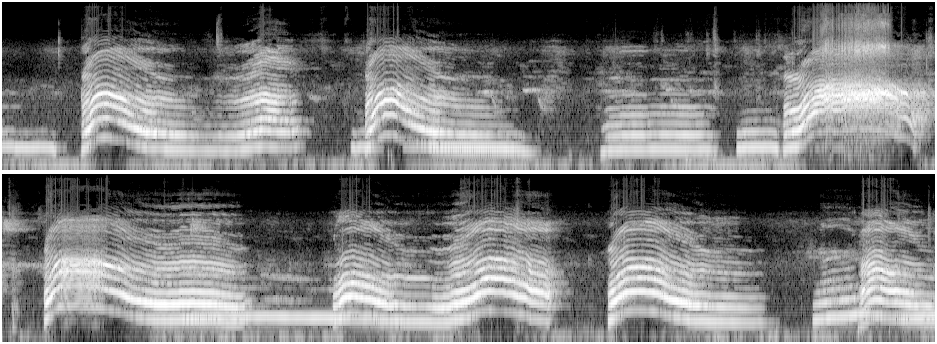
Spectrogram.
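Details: Domestic cats in a fight: a run of loud wavering yowls, rising and falling, repeated every couple of seconds, broken midway by a harsh burst of hissing and spitting, then more drawn howls.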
